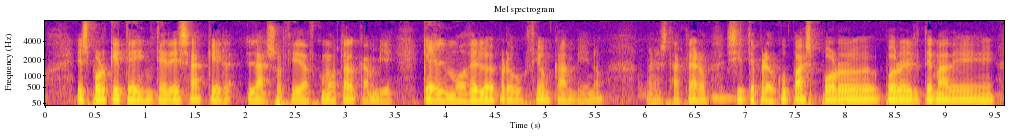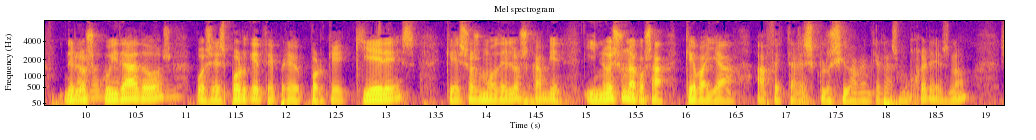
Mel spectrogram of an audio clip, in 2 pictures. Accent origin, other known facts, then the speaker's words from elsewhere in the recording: Zaragoza, Aragon, Spain; En mi casa, yo soy de Zaragoza, ¿no?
